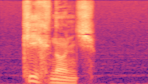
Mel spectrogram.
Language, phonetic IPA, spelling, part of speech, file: Polish, [ˈcixnɔ̃ɲt͡ɕ], kichnąć, verb, Pl-kichnąć.ogg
